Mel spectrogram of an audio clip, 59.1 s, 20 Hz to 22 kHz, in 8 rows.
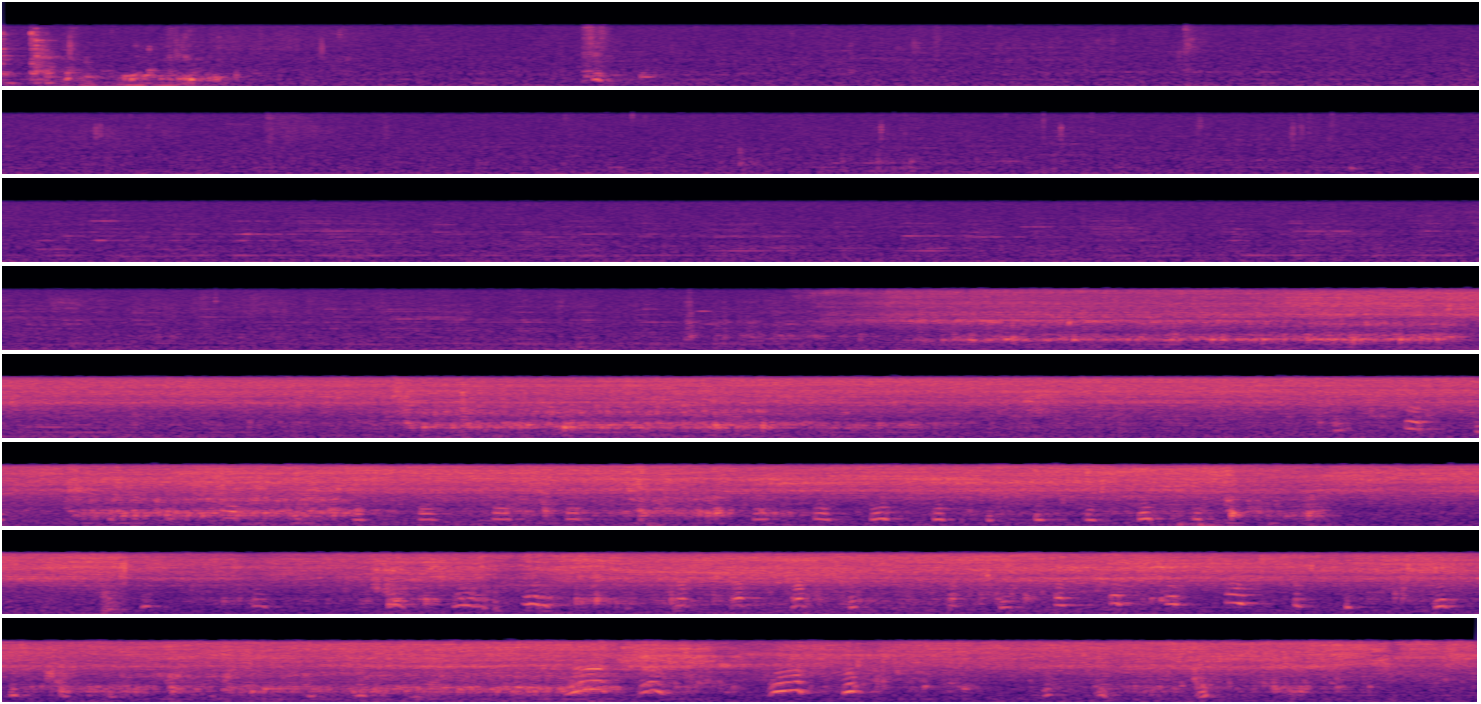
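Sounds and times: water running into a bathtub: 0:00.0 - 0:01.8, 0:26.2 - 0:59.0
water splashing and gurgling: 0:00.2 - 0:01.5.

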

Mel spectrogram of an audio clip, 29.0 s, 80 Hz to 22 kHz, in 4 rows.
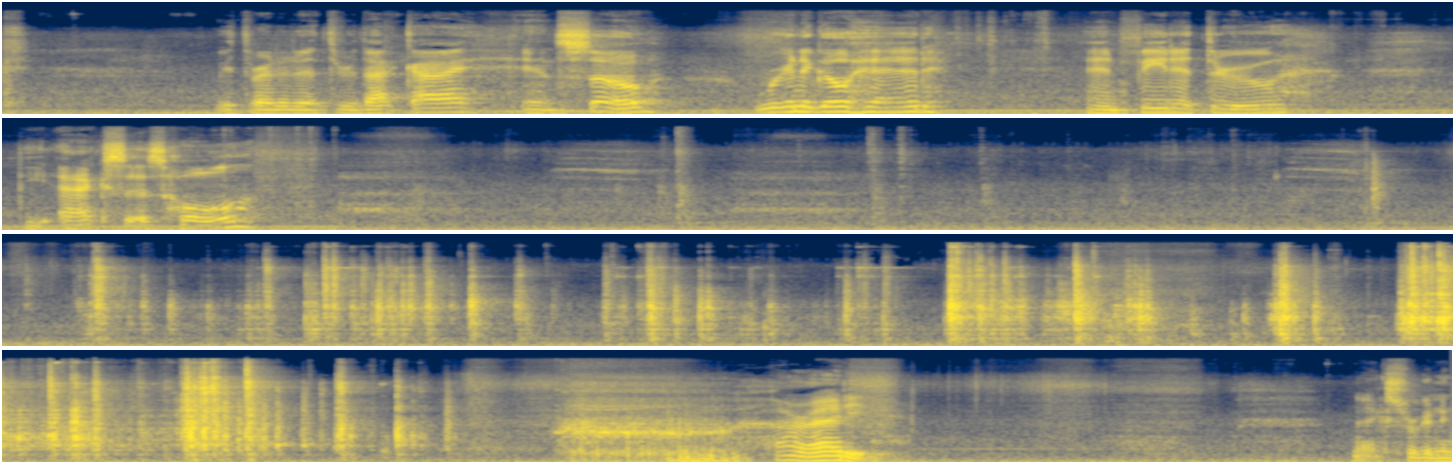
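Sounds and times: low hum: 0:00.0 - 0:28.5
bolt rattling against metal: 0:14.0 - 0:24.1.

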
